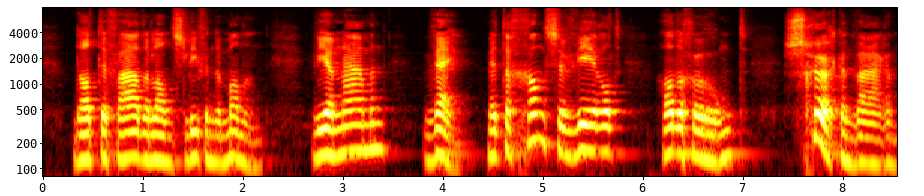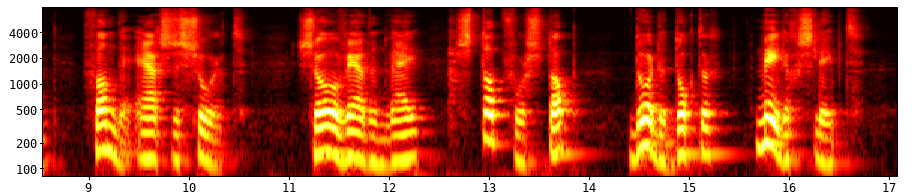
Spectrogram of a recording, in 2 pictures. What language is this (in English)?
Dutch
